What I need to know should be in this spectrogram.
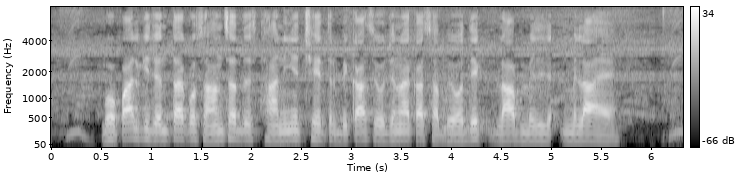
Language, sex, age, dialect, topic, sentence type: Hindi, male, 18-24, Kanauji Braj Bhasha, banking, statement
